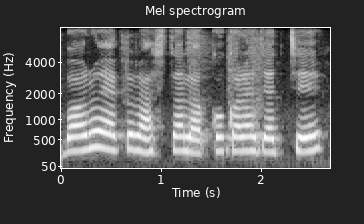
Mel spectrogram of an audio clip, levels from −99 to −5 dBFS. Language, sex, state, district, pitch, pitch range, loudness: Bengali, female, West Bengal, Alipurduar, 280 Hz, 270-295 Hz, -12 LUFS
